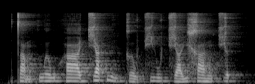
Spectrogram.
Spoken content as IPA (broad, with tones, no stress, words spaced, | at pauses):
t̪a̰˧˨mkwə˧whaː˧ t͡ɕa˦˥k̚li̤˨˩kə˧˩w t͡ɕi˧w t͡ɕa˨˦jxa˧n t͡ɕə˦˥t̚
